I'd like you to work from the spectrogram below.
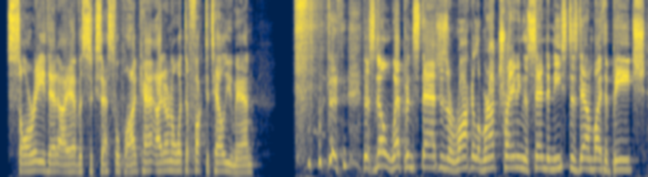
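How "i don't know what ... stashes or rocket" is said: ordinary talk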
